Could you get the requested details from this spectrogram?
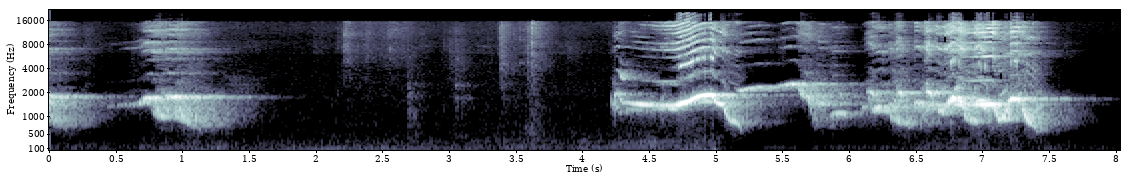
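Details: Sumbawa black-naped oriole, used to prompt lazy orioles to sing: a short fluted phrase, nearly three seconds of silence, then a longer run of clear rising and dropping whistles.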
